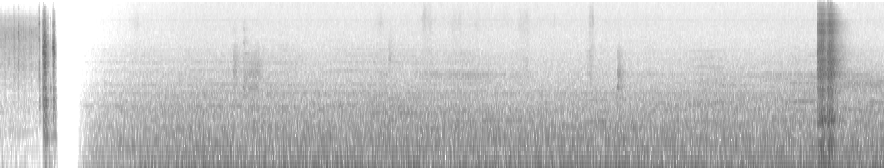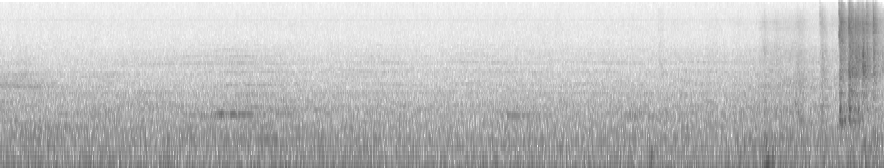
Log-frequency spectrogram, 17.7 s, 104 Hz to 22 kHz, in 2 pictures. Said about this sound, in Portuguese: Eu gravei isso com o meu gravador, o Zoom H2N, em cima da mesa do meu computador. E dá para escutar. Som de trânsito de leve, barulho de obra, alguma coisa que parece uma furadeira, vento, vozes abafadas, minha cadeira, o Milo, meu cachorro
